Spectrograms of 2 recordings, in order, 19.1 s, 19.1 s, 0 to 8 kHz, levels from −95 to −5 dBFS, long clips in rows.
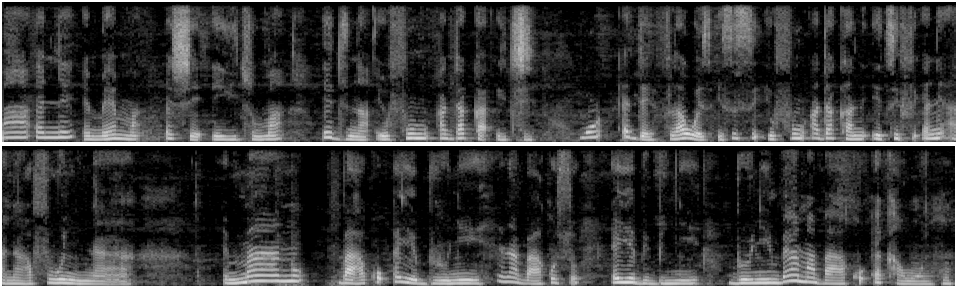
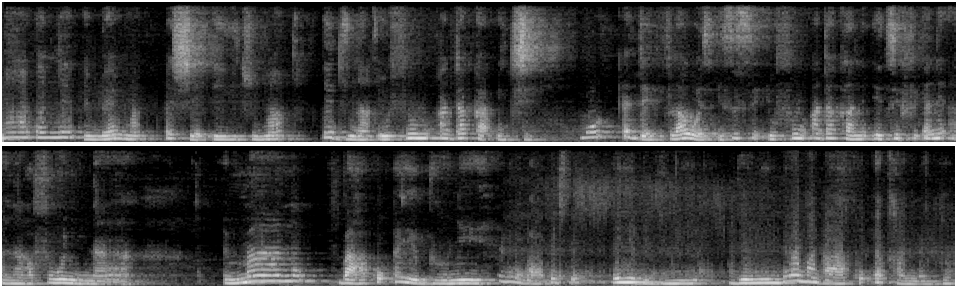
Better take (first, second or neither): first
